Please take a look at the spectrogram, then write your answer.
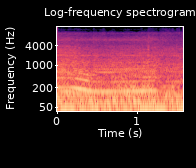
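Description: A 2019 Chevy Camaro Turbo drops a gear on the paddle shifters, its engine note rising as a steady rumble with a brief swelling tone, loud and close from start to finish.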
